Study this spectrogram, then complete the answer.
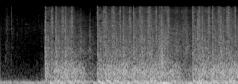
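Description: Loud bursts of rapid gunfire in the video game CS:GO, a quick run of sharp, close shots that breaks off and starts again, with no speech over it.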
